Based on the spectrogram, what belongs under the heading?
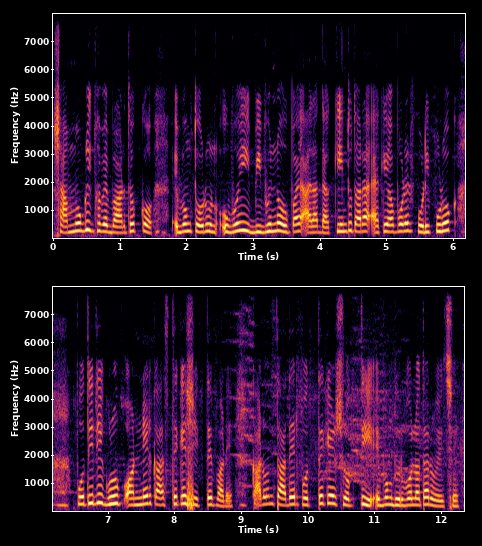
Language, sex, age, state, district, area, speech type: Bengali, female, 30-45, West Bengal, Paschim Bardhaman, urban, spontaneous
